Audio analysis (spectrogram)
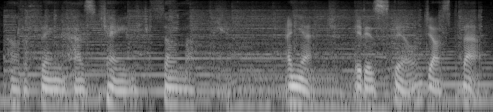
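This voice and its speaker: A man with a low voice narrates a scripted video essay. His delivery is deliberate and theatrical, with literary phrasing. Music plays clearly behind him. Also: fairly even intonation. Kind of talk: scripted narration, dramatic horror-tinged monologue and video essay.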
